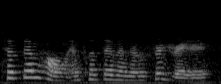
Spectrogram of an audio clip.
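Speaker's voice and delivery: clear, lively storybook reading; reading to children. A narrator's reading. Teacher reading aloud to her class, storybook voice. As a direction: read it out to the class like story time. Reads picture book to class.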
